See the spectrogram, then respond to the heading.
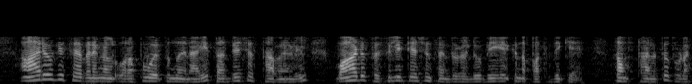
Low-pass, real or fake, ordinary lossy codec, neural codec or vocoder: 3.6 kHz; fake; none; codec, 16 kHz, 16 kbps, FreqCodec, larger model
